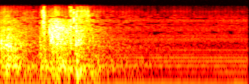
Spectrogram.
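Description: Two dull thumps about half a second apart in a large room, the second longer and noisier, like handling noise from books or papers being set down near a microphone.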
